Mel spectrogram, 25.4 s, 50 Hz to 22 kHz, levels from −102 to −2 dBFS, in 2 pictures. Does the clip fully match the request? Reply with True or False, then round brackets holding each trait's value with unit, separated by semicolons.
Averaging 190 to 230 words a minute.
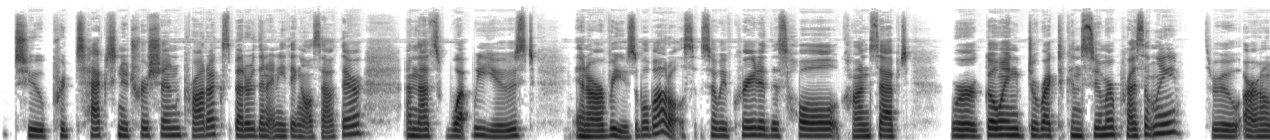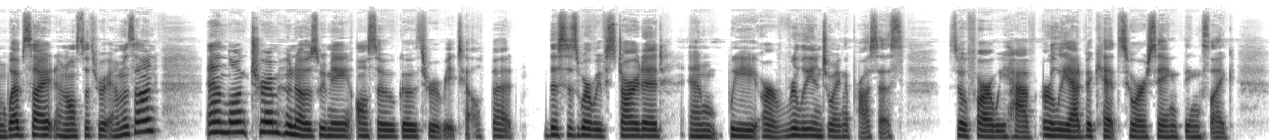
False (175 wpm)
